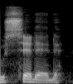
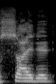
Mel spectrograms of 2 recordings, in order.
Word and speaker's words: cited: Even entrusting the who you sitted. Not sighted. Oh, sited. Sited. By the way, it's it's still it's still sighted. It's still pronounced sighted, not sitted.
